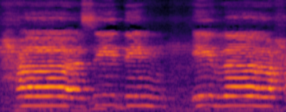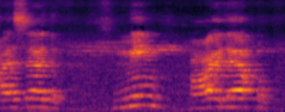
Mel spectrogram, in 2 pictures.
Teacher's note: اگر ان 6 حرفوں میں سے کوئی حرف تنوین یا نون ساکن کے بعد آ جائے تو تنوین والا حرف یا نون ساکن جلد پڑھا جائے گا، نہ کھینچے گا، نہ غنہ ہوگا، جیسے حاسد اذا حسد، من علق۔ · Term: اظہار حلقی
